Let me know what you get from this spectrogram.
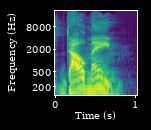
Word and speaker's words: D'Almaine: This is Charles Dalmaine. That's spelled D'Almaine.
